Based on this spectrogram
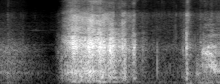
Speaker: Sorry for that noise. That's me sneezing.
